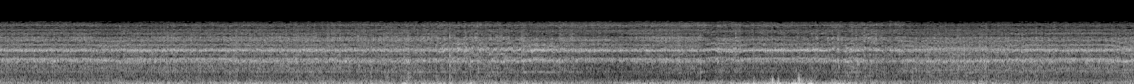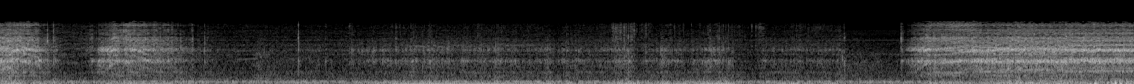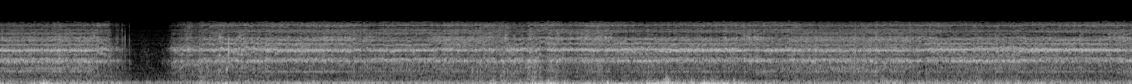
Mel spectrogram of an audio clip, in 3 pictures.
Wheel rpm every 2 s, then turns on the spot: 160, 160, 160, 160, 160, 130, 20, 10, 10, 10, 100, 140, 120, 160, 160, 160, 160.
16-20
